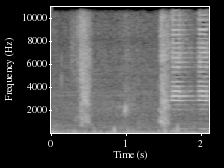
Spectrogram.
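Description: Outdoor ambience with an uneven low rumble, typical of wind on the microphone, and two brief hissing swishes. Near the end there is a short horn-like toot.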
